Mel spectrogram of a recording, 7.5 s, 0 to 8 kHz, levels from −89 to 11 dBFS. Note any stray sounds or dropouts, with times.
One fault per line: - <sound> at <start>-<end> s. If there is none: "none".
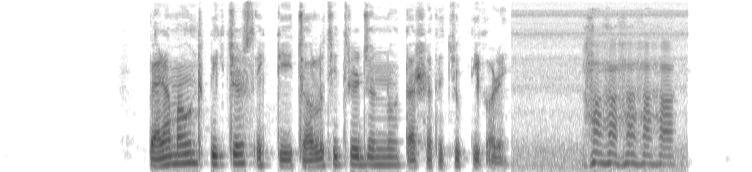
- laugh at 5.8-6.8 s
